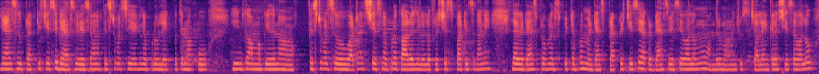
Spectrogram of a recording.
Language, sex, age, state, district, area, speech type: Telugu, female, 18-30, Andhra Pradesh, Sri Balaji, rural, spontaneous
